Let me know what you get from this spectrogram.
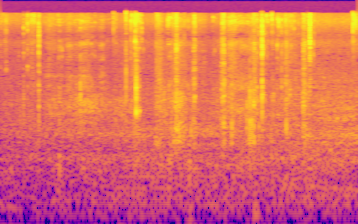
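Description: Close-up mouth sounds of a person chewing a forkful of chili cheese fries: quiet, irregular clicks and smacks that grow more frequent after about a second and a half.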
